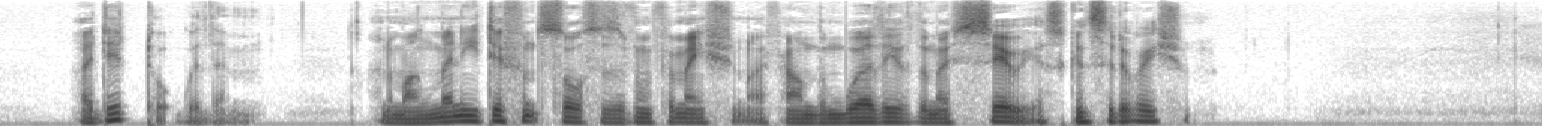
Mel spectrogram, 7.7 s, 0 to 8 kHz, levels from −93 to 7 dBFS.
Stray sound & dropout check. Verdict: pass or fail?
pass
